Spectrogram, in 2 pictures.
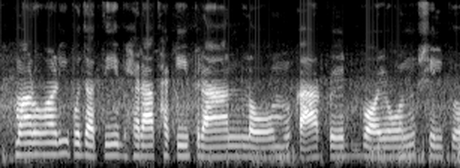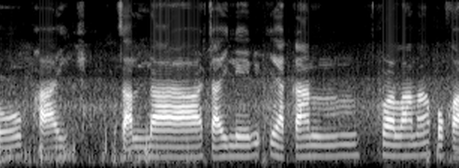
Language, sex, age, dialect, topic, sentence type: Bengali, male, 18-24, Rajbangshi, agriculture, statement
